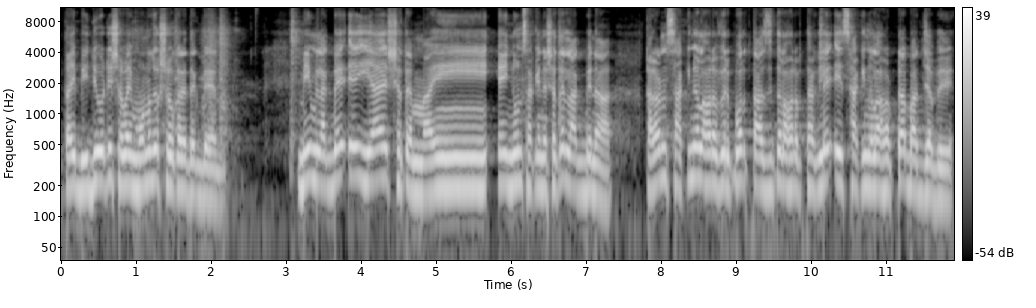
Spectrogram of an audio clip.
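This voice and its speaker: A man from Bangladesh teaches Quran reading, breaking each word into syllables and repeating it patiently. His voice sits high and sounds smooth and resonant. A long echo trails behind him, as if he were recorded in a hall. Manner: patient, spells out syllables and repeats words slowly; asks the viewer questions, then answers them himself. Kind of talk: step-by-step spelling lesson.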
